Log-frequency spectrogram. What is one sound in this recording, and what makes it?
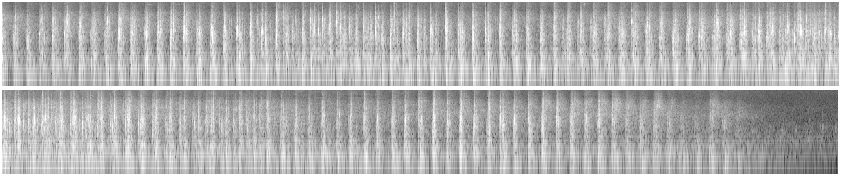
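Horse hooves drum rapidly and evenly on a hollow wooden board in a large echoing hall.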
